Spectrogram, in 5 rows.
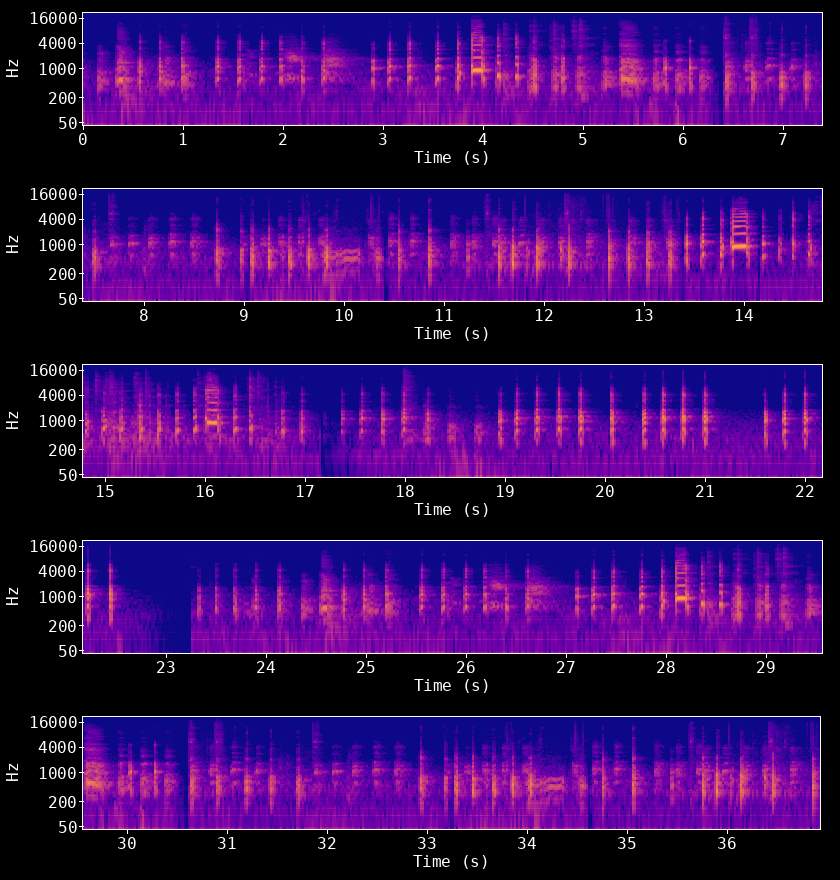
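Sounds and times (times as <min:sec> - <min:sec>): chickens clucking: 0:00.0 - 0:22.6, 0:23.3 - 0:36.9
high chicken calls: 0:00.1 - 0:04.6, 0:05.2 - 0:07.2, 0:07.8 - 0:15.2, 0:24.4 - 0:28.8, 0:29.4 - 0:36.8.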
